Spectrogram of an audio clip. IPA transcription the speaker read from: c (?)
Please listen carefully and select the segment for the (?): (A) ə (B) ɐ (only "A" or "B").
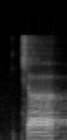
B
